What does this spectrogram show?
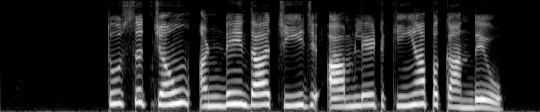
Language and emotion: Dogri, neutral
